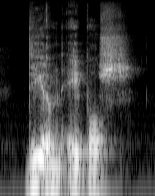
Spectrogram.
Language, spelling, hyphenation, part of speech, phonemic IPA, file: Dutch, dierenepos, die‧ren‧epos, noun, /ˈdiː.rə(n)ˌeː.pɔs/, Nl-dierenepos.ogg
- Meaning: an epic about anthropomorphised animals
